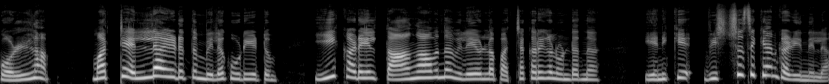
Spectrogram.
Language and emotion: Malayalam, surprised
